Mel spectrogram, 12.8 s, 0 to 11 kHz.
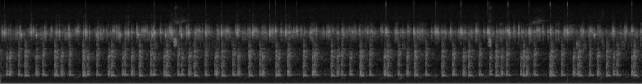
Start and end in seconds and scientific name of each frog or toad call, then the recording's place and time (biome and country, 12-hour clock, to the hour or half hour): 0.0	12.8	Boana faber
0.0	12.8	Sphaenorhynchus surdus
3.3	4.1	Dendropsophus minutus
6.7	8.2	Dendropsophus minutus
10.4	11.3	Dendropsophus minutus
11.8	12.3	Dendropsophus minutus
Atlantic Forest, Brazil, ~8pm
